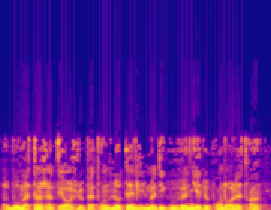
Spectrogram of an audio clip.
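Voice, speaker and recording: A man's voice: extremely low pitch, lively intonation, quick pace, a little mellow, breathy edge, exaggerated voice. An actor playing an earnest, insistent older uncle in an old French radio drama, speaking formally and articulately as he probes. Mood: probing. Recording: dull, noisy vintage radio recording.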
